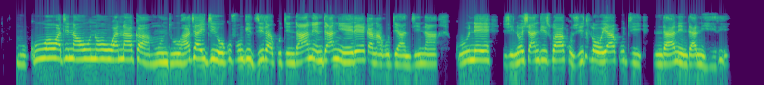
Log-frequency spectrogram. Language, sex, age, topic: Ndau, male, 50+, health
